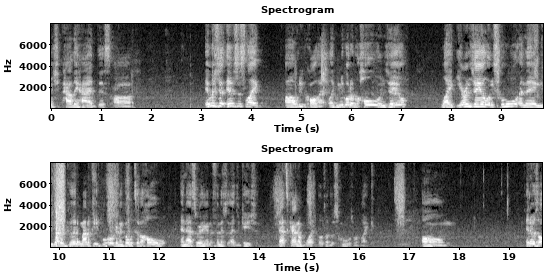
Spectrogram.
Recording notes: We do aoologize for the audio quality, it seems we had an issue with wifi. Still getting adjusted to quarantine podcasting.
